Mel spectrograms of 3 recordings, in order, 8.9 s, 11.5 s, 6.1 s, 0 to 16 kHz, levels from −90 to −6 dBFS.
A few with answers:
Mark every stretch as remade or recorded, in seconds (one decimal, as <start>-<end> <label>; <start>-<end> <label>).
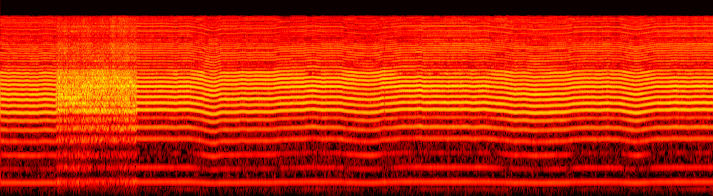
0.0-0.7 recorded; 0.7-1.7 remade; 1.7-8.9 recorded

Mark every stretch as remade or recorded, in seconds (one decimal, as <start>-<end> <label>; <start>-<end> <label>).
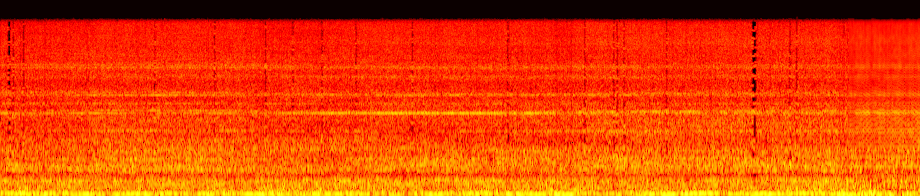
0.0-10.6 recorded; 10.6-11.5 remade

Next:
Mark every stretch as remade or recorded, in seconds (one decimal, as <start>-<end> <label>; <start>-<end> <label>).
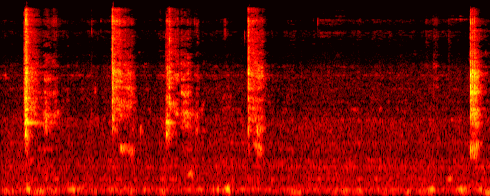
0.0-1.0 recorded; 1.0-1.7 remade; 1.7-6.1 recorded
